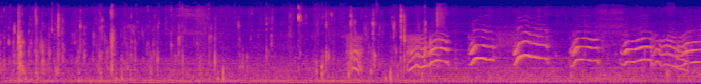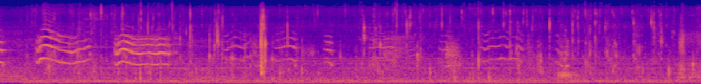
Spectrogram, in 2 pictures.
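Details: A newborn Cairn Terrier puppy, the fourth of a litter during birth, gives a run of thin, high, arching squeaks, roughly one a second.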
